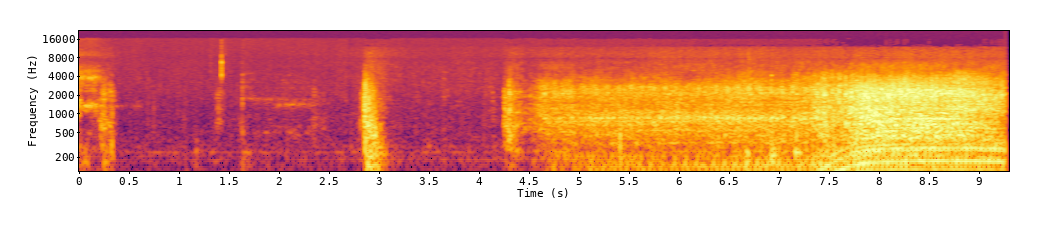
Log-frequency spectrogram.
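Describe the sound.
A Volkswagen car engine in a 1964 snowplow commercial. A few faint clicks and a single thump come first, then a steady engine drone takes over and grows louder, with a humming tonal whine toward the end.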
